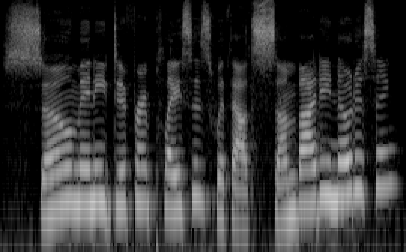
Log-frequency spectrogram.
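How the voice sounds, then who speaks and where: A woman's voice: high-pitched, lively intonation, moderate pace. A woman playing a worried, loyal companion. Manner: earnest and worried. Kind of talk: radio drama acting.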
